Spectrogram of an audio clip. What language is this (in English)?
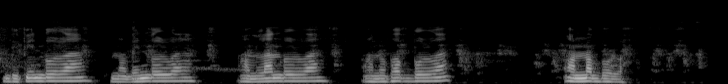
Assamese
